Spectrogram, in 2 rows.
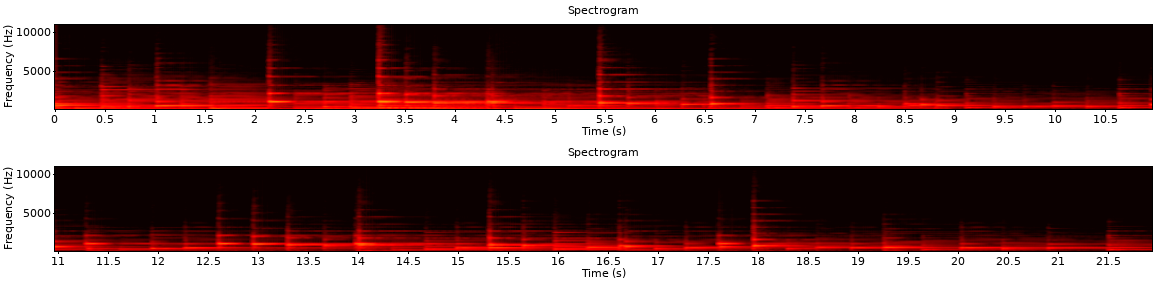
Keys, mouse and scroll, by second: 4.9 right click, 6.0-9.6 drag, 11.5-12.2 ctrl+click, 12.4-13.6 ctrl+alt+drag, 14.8 ctrl+z, 16.0 click, 19.7 ctrl+click, 20.4 ctrl+g, 21.2 click.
